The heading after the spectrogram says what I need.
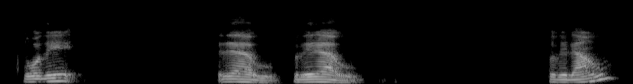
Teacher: Las dos son nasalizadas, tanto la A como la U, y pues eso lo representamos por esa N.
